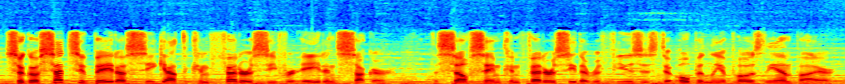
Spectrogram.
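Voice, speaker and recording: A man's voice: a little high, animated, moderate pace, lo-fi sound, over music, pitched above the performer's own voice, close to an everyday voice. A man voicing an eager, chatty young woman adventurer while reading fantasy game dialogue aloud. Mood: eager, musing.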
